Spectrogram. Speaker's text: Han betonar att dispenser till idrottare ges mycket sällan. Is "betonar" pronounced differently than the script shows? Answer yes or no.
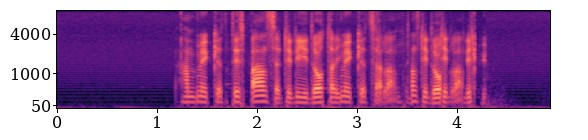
yes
